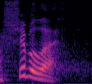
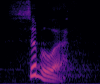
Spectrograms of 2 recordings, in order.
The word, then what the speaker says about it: Shibboleth: And if he say nay or no, and he say unto him, "Say now Shibboleth." And he said, "Sibboleth." They could not frame to pronounce it right.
